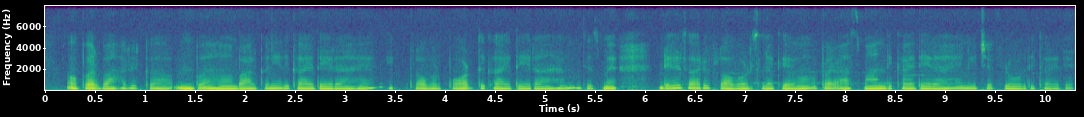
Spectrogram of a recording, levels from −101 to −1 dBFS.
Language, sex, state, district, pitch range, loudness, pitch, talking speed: Hindi, female, Bihar, East Champaran, 210-225 Hz, -18 LUFS, 215 Hz, 200 wpm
